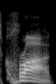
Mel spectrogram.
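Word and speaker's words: Krog: type these words in it's crog it's spelled k r o kog and then Street tunnel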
